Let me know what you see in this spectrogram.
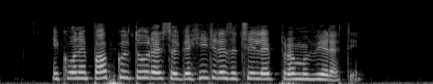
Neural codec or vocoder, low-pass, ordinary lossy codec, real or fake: codec, 16 kHz, 16 kbps, FunCodec, trained on LibriTTS, 50 frames a second; 7.2 kHz; MP3, 64 kbps; fake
